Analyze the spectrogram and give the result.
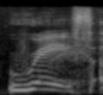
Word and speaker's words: Ralph: Rafe. – Okay, so I looked it up. I watched pronunciation videos. Because it's spelled Ralph.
